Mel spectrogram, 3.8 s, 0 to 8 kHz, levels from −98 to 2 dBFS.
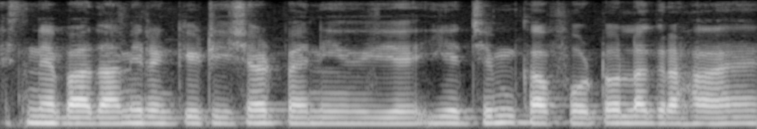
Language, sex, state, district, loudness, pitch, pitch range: Hindi, male, Uttar Pradesh, Lalitpur, -16 LUFS, 145 Hz, 140-150 Hz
